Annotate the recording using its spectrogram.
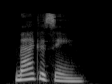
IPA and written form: ˈmæɡ.ə.ziːn (Magazine)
